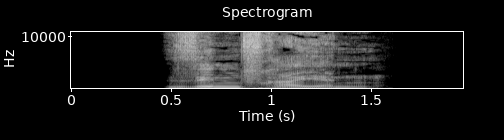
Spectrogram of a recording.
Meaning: inflection of sinnfrei: 1. strong genitive masculine/neuter singular 2. weak/mixed genitive/dative all-gender singular 3. strong/weak/mixed accusative masculine singular 4. strong dative plural
- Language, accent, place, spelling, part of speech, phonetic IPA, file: German, Germany, Berlin, sinnfreien, adjective, [ˈzɪnˌfʁaɪ̯ən], De-sinnfreien.ogg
